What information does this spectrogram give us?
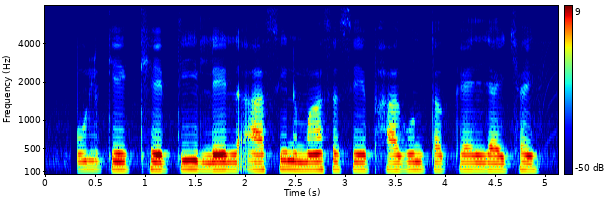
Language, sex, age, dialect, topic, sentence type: Magahi, male, 25-30, Western, agriculture, statement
